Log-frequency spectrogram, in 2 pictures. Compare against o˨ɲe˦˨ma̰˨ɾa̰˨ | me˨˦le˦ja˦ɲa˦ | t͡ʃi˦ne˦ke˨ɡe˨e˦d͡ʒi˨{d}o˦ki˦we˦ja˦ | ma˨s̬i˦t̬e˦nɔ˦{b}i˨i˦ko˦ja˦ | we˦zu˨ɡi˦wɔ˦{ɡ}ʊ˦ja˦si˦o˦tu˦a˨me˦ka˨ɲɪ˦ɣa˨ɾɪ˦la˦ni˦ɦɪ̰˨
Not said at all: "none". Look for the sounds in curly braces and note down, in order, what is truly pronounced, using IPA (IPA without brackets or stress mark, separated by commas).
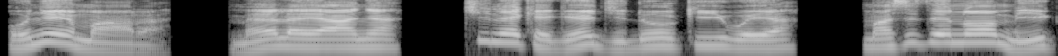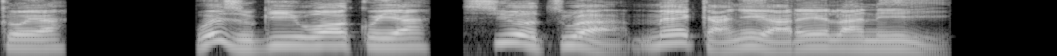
d, m, k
